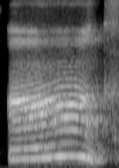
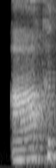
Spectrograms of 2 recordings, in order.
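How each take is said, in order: First: आंख with "aa" through the nose; nasalized vowel. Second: आंख as a plain oral "aakh"; wrong, without nasal. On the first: Teacher gives the right sound, nasalized आंख. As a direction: hold a nasal "aan" in आंख before "kh". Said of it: "इसकी ध्वनि होगी". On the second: Teacher rejects wrong sound, आंख said as oral "aakh". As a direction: drop the nasal from आंख, open "aa" then "kh". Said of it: "आंख तो नहीं होगी". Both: Shown as a demonstration.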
